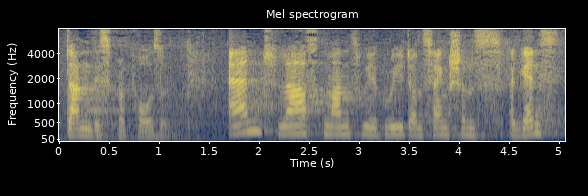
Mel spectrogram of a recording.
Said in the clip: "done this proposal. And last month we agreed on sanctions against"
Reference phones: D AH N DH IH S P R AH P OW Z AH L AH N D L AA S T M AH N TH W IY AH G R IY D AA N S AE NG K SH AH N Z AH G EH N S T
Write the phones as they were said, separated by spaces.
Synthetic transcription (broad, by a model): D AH N DH IH S P R AH P OW Z AH L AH N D L AA S T M AH N TH W IY AH G R IY D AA N S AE NG K SH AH N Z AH G EH N S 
